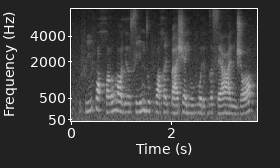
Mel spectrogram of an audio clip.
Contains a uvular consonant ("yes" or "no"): yes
